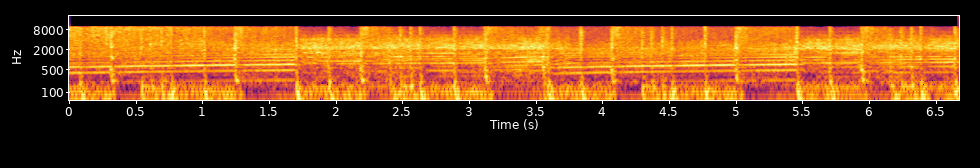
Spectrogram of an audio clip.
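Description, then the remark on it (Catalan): Racing car engines whine and rev continuously, with rising pitched tones layered over one another and sharp bursts of tire squeal, loud and busy throughout with no voices. “Vinga, una mica de motor, un bon consell que tenim preparat.”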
